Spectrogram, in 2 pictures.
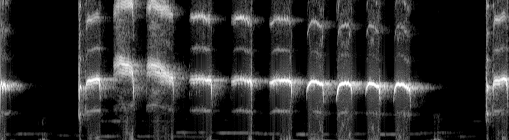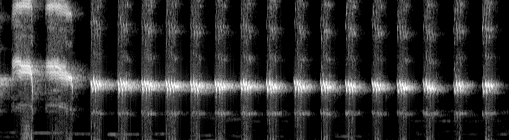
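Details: Lark song in two bursts: rapid, high, sharply repeated notes, many per second, with a steady ringing tone running through and a short silent gap in the middle.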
